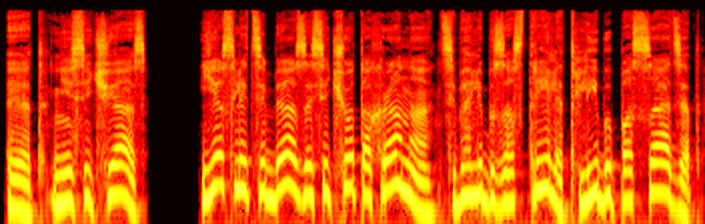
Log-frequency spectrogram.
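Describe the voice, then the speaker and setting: A reader voicing a caring young woman who tries to calm her friend, in an audiobook reading. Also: medium pitch, a little slow, no room sound, clean studio sound, pitched above the performer's own voice. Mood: soothing. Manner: soothing, pleading.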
